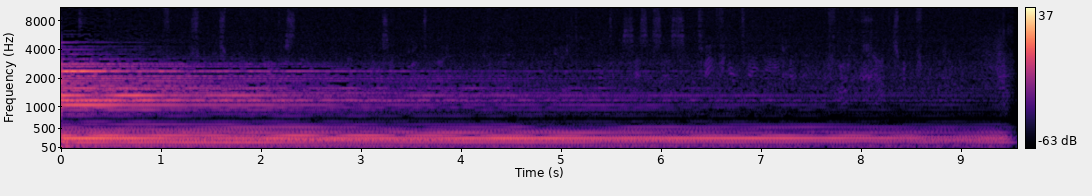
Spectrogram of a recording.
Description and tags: Fading piano chord without initial attack, high chord, some noise in background
drone, high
